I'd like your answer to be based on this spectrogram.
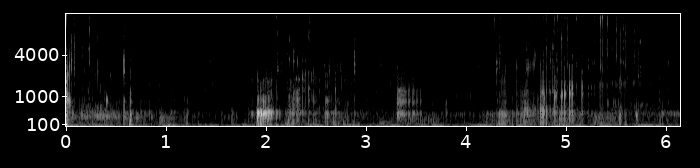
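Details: Low, irregular gurgling and rumbling with bubbling squeaks; ordinary stomach growling (borborygmi).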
